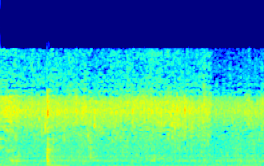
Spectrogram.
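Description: Chopped onion sautéing in a pan until pinkish for a fenugreek and black-eyed pea curry, a steady close sizzle with a few faint stirring clinks, no talk.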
